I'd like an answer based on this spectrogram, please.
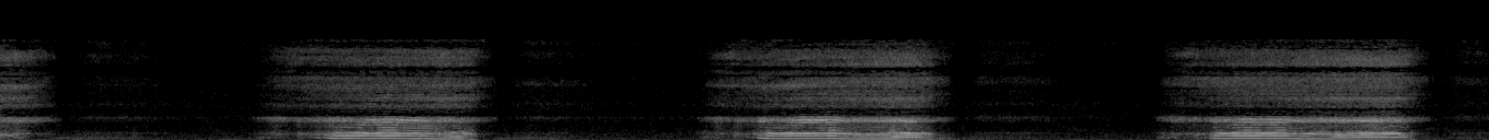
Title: Snoring his heart out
